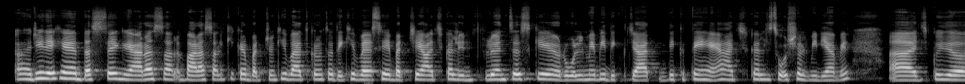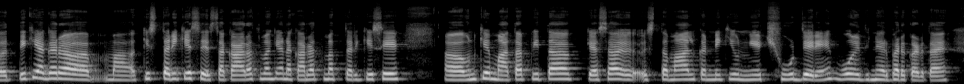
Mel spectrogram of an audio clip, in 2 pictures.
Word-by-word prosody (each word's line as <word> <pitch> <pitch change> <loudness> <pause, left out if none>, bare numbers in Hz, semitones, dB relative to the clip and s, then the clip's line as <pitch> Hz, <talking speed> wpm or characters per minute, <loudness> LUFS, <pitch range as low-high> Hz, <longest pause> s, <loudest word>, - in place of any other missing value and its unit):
अ, 240 0 +1
जी 270 +4 +4
देखिए, 270 0 +7
10 225 -2 +3
से 260 0 +7
11 230 -1 +4
साल 235 -2 -1
12 210 -1 +3
साल 225 0 -4
की 260 - -12
अगर 245 -1 0
बच्चों 200 +2 -3
की 255 - -2
बात 220 -2 +1
करूँ, 230 +1 -2
तो 240 - 0
देखिए, 210 +3 -2
वैसे 215 +2 +3
बच्चे 210 +1 0
आजकल 215 +2 0
इन्फ़लुएनसर्स 230 +3 0
के 245 - +4 0.2
रोल 205 +1 -1
में - - +1
भी 240 +1 -1
दिख 210 0 -9
जा 195 -1 +3 0.3
दिखते 240 +2 -3
हैं 200 -1 +1
आजकल 225 +1 -4
सोशल 220 +2 -1
मीडिया 200 -1 -2
में। 225 +6 -5 0.4
आज 195 0 +2
क 230 - 0
अ, 210 -2 +3
देखिए 260 +5 +1
अगर 270 -1 +2
अ, 235 -4 +4 0.2
मा 210 -3 -5
किस 260 0 -5
तरीके 260 0 +2
से 260 -4 0
सकारात्मक 230 +3 -1
या 255 - -2
नकारात्मक 235 +1 -3
तरीके 220 +1 -3
से 250 +1 +3 0.5
अ, 205 -1 +3
उनके 245 +5 +1
माता-पिता 230 +3 0 0.3
कैसा 225 +2 +2 0.3
इस्तेमाल 225 0 -2
करने 225 0 -3
की 240 +2 -6
उन्हें 225 -1 -2
छूट 235 +1 -4
दे 230 - +6
रहे 205 - 0
हैं 255 +3 -5
वो 245 +1 +1
इध 230 -2 -3
निर्भर 220 0 0
करता 195 0 -2
है। 195 +1 -2
225 Hz, 200 wpm, -19 LUFS, 215-245 Hz, 0.5 s, देखिए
